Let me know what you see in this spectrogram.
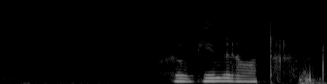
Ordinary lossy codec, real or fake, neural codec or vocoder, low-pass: none; fake; codec, 16 kHz, 1 kbps, X-Codec, HuBERT features, trained on balanced general audio; none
